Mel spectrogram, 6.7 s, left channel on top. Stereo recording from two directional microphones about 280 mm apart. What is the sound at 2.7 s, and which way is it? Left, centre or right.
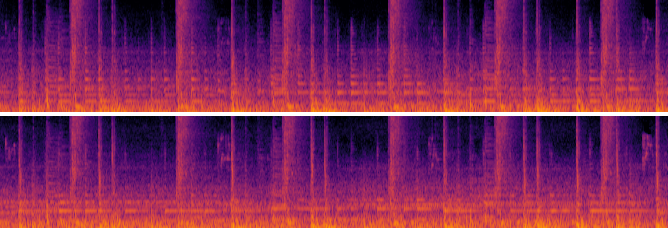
Music, centre.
